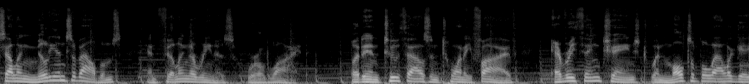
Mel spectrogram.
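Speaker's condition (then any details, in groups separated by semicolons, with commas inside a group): No condition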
